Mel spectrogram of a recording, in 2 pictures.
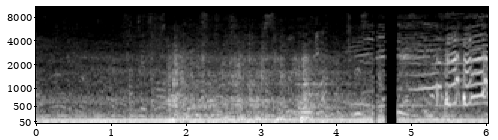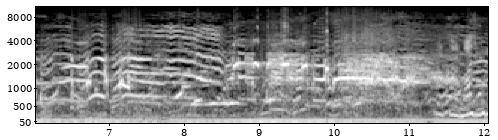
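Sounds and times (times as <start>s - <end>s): raised voices: 4.3s - 12.0s
child screaming: 4.8s - 12.0s.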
